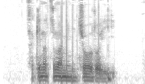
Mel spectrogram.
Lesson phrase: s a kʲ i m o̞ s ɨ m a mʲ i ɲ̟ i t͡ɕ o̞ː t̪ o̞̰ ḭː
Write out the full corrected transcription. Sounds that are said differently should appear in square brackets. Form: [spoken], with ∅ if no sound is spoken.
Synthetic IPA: s a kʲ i [n] o̞ [t͡s] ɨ m a mʲ i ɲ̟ i t͡ɕ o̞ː [d̪] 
